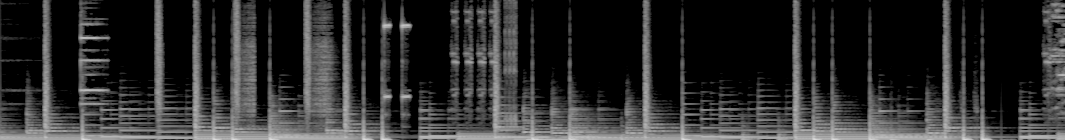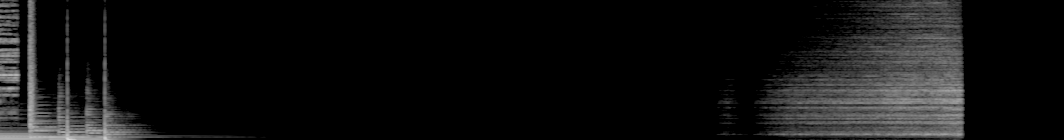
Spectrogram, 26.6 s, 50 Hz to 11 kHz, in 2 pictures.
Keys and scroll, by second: 0.0-9.2 typing, 11.1-13.0 typing, 14.3 space, 22.2 a, 23.2-23.9 typing, 26.2 typing.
